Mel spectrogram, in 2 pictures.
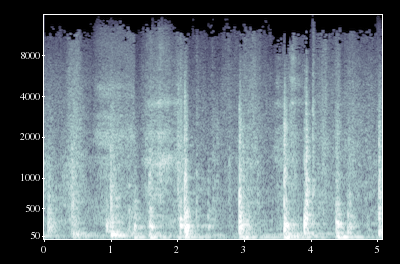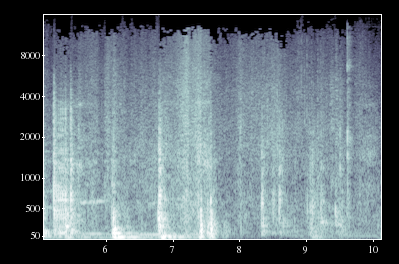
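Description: Footsteps on wooden stairs and floorboards: irregular knocks and thuds, about two a second, with rustle from a handheld camera.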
